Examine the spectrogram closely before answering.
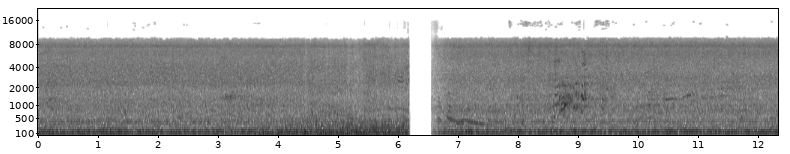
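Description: Pool jets churn and bubble the water steadily.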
